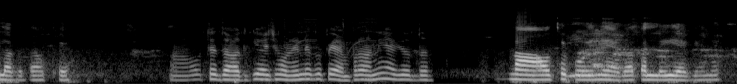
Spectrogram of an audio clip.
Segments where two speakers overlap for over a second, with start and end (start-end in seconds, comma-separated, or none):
none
